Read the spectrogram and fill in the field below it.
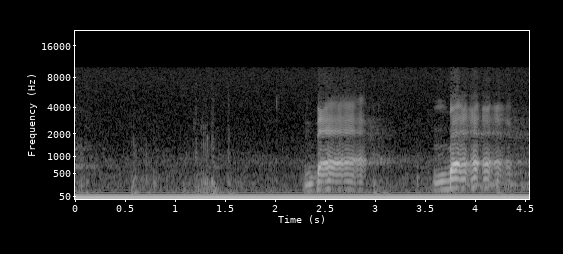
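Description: Two wavering sheep bleats, one after the other about a second apart, each loud, following a stretch of faint low background noise.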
